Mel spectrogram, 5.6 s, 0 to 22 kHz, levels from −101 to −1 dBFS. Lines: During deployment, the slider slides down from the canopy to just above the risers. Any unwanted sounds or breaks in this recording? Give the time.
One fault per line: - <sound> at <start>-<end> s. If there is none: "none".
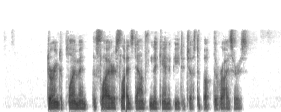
- dropout at 2.5-2.5 s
